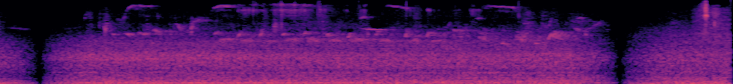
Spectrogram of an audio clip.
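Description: Outdoor ambience: a steady low rumble with small birds chirping now and then, dropping out briefly twice at the shot changes.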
